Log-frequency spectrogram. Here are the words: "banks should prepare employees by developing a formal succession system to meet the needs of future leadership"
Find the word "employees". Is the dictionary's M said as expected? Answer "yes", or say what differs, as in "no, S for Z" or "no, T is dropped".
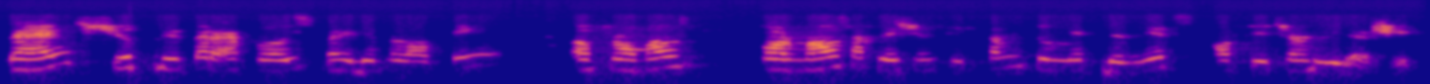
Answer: no, M is dropped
